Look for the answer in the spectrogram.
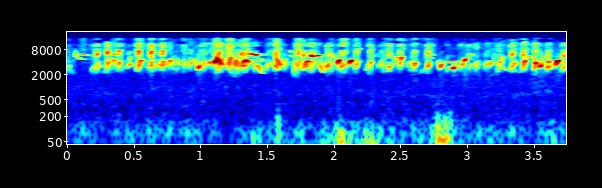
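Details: Continuous high twittering and jingling from a goldfinch hybrid, notes tumbling together rapidly over a faint low background hum.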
